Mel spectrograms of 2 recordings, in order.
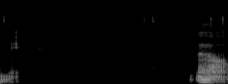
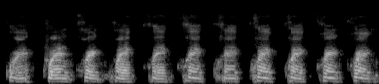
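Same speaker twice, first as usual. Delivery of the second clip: duck quack; 4 semitones higher than usual. Shown as a demonstration. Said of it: "the sounds duck makes".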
